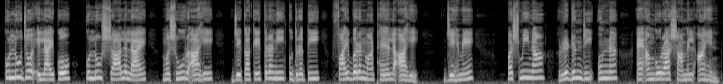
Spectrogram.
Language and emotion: Sindhi, neutral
